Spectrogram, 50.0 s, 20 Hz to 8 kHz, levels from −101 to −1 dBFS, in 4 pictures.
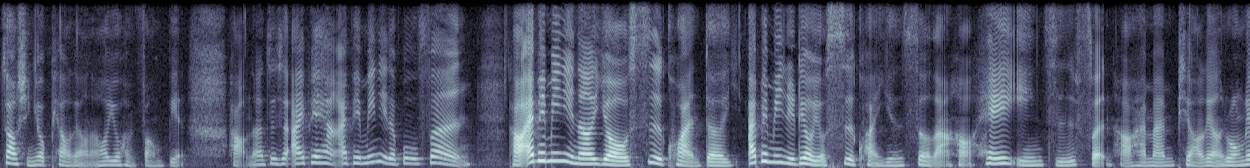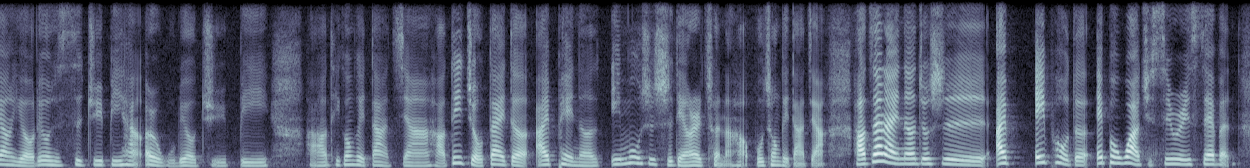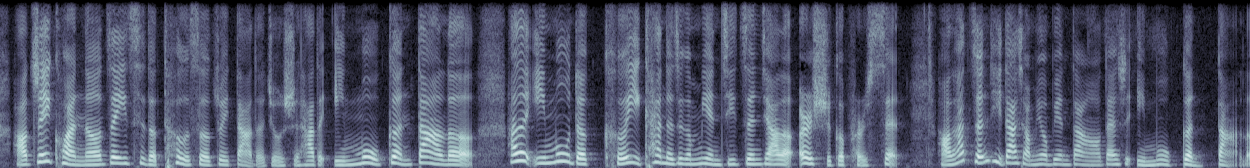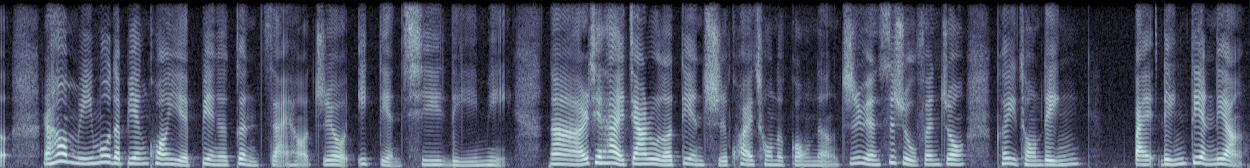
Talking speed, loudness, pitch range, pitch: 320 characters per minute, -21 LUFS, 190-250 Hz, 220 Hz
